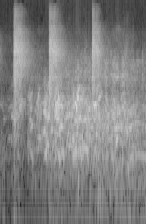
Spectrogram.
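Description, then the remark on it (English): Three sharp whip cracks snap out about a second apart as sled dogs are driven through the snow in Alaska, with a busy, faint yipping and barking filling the gaps between cracks. “Come on, Costello, drive those dogs.”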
